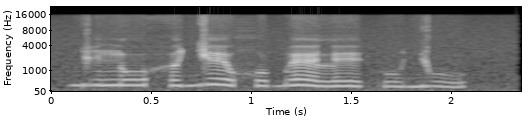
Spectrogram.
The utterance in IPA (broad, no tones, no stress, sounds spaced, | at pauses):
ɡ i n o h ə ɟ e χʷ ə b ɛ l e k u ɟ u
